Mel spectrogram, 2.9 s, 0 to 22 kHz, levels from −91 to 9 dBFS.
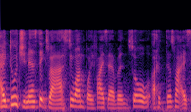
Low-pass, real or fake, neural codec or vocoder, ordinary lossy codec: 7.2 kHz; fake; codec, 16 kHz, 4 kbps, X-Codec, WavLM features, trained on Multilingual LibriSpeech; none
